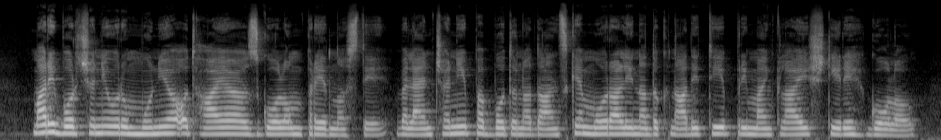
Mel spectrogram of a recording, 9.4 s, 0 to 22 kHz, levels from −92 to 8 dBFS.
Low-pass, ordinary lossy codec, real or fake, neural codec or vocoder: 19.8 kHz; none; real; none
